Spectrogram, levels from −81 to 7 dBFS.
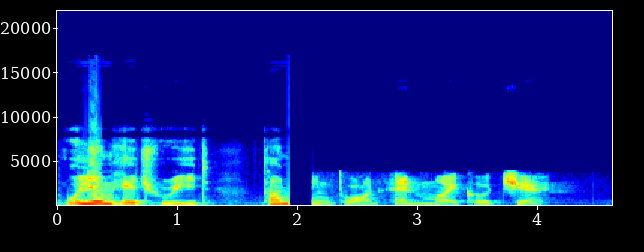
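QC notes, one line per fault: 0.20–0.37 s, microphone overload: the loudest peaks are flattened about 7 dB past the converter's limit, giving a harsh, crackling edge to those syllables. About 7% of samples were clipped, likely from input gain set too high for the converter.
0.33 s, microphone volume stepped down: during the distorted peak, sound and background both drop by about 4 dB in one abrupt step, likely the call software reacting to the clipping by lowering the device's input volume.
1.92 s to end, input switched to a poorer device: after a 200 ms silence the sound returns duller and boxier, with a narrower band. Level is about 5 dB lower, with a faint new noise floor around 50 dB down. This is likely a change to another microphone or headset profile.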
